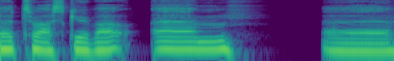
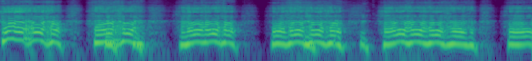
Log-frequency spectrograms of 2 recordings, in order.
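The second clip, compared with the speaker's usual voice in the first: high, loud fake laugh. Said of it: "laughing and going".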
